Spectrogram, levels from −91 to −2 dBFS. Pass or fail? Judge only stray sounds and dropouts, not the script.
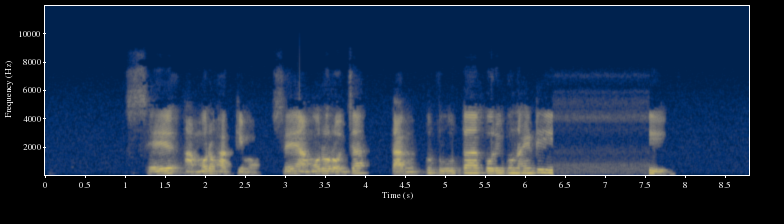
pass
